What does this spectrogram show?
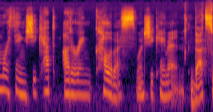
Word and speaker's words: Kolobos: of the movie exactly like colus you mean colobos colobos maybe is that like the California way to pronounce this so it's cabus apparently and we Flash back to our contestants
